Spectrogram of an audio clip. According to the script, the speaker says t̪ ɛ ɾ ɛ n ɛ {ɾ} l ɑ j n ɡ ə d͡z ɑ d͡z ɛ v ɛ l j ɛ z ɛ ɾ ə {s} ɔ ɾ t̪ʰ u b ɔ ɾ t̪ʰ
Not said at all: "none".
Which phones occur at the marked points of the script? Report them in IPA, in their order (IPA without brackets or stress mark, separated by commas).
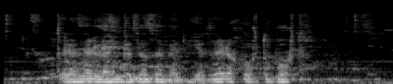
ɾ, χ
